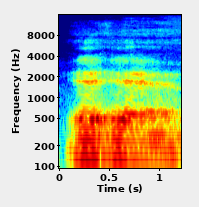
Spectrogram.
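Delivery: usual speaking voice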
